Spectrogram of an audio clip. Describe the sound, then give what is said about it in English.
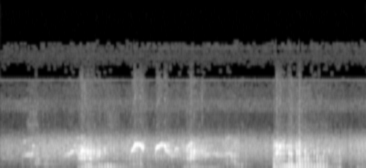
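A lion roars in a series of deep, rumbling growls, rising to a louder, harsher roar near the end, fairly loud with no talking. “The lion nears. Now the elephant carries Tarzan away in its mouth, and the lion turns its attention to a grazing zebra.”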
